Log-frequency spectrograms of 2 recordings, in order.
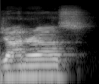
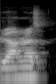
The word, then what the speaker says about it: genre: So now whenever I say genre, I always think of John, like I'm saying John's name, genre.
